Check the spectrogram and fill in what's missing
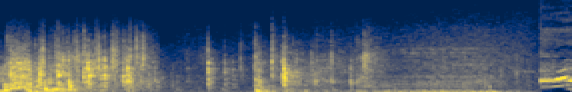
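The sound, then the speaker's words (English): A ceramic mug is smashed during a toast, shattering with a sharp crash, followed by scattered clinks and tinkling fragments settling over a few seconds, fairly loud, with no talking. “And get the punchline where when they cheers, he just smashes the shit out of his mug.”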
